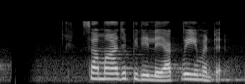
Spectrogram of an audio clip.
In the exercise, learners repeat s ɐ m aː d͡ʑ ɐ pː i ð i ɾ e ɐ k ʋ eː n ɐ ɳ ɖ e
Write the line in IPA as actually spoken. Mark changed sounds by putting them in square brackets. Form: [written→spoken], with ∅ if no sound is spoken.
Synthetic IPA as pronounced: s ɐ m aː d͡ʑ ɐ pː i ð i [ɾ→l] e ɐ k ʋ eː [n→m] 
